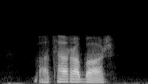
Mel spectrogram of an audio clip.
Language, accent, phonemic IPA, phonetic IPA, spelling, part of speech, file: Armenian, Eastern Armenian, /bɑt͡sʰɑrɑˈbɑɾ/, [bɑt͡sʰɑrɑbɑ́ɾ], բացառաբար, adverb, Hy-բացառաբար.ogg
- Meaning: 1. exceptionally 2. unusually, uncommonly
